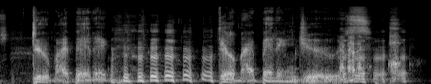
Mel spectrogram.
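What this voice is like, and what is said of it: So-so impression of RFK's voice. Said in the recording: “That's my impression of RFK. ... It was all right. I mean, it could be better. ... I know he's got a crazy voice.”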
